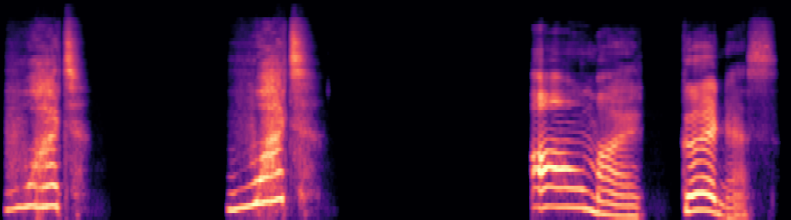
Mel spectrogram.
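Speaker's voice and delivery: high, stunned disbelief; stunned what. Real, not acted. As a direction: repeat it in pure shock. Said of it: "my mouth went a little crazy".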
